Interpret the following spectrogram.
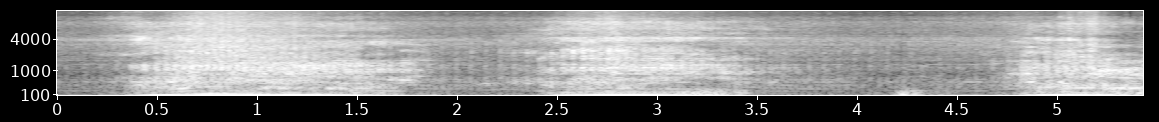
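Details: Engine briefly revved: each rev brings a deep bottom-end rattle that fades back at idle. Connecting-rod knock, later confirmed by teardown.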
